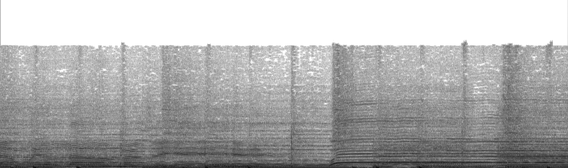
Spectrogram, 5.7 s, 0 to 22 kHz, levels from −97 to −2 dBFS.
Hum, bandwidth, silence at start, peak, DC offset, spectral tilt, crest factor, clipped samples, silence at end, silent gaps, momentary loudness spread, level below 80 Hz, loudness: none; 16.5 kHz; 0 s; -2 dBFS; under 0.1%; -5.5 dB/octave; 14 dB; under 0.1%; 0 s; none; 3 LU; -26 dBFS; -17 LUFS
